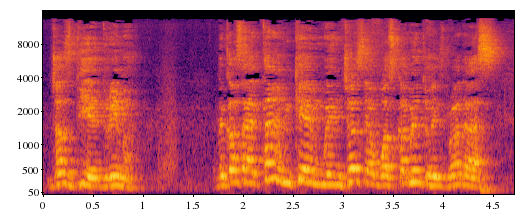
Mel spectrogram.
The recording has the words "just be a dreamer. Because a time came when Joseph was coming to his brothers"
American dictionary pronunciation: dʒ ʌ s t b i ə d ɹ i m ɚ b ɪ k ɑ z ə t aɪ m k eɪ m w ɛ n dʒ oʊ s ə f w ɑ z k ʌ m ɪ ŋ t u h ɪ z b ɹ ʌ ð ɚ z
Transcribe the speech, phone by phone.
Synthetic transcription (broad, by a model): dʒ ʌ s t b i ə d ɹ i m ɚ b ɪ k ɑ s ə t aɪ m k eɪ m w ɛ n dʒ oʊ s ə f w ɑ s k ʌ m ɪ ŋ t u h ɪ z b ɹ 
